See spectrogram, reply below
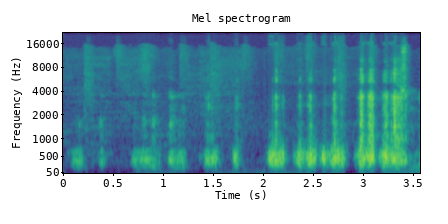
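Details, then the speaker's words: Accusure handheld fetal Doppler placed on an adult's own chest, not on a pregnancy: rough, distorted, unclear whooshing pulses of the adult heartbeat. "this is how it sounds the sound is all distorted it's not very clear"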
